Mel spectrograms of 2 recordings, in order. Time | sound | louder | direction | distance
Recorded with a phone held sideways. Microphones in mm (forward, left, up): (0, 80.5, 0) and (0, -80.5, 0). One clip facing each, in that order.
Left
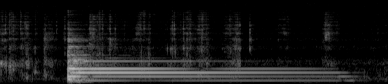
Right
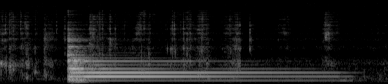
0.7 | a guitar | left 2 dB | 50° left (ahead or behind) | 0.7 m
